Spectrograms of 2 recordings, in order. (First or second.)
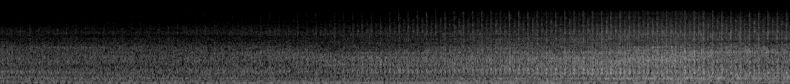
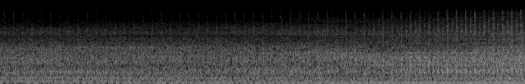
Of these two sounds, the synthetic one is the first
